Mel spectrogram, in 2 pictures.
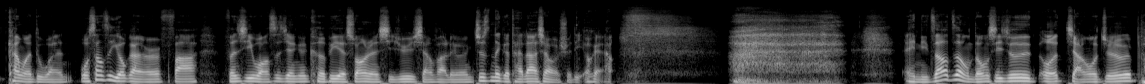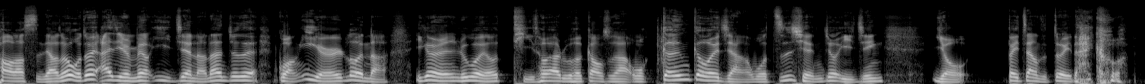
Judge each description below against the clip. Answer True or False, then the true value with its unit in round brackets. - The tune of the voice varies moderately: True (5.0 semitones)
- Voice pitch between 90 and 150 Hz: True (140 Hz)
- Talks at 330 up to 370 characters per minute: False (300 characters per minute)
